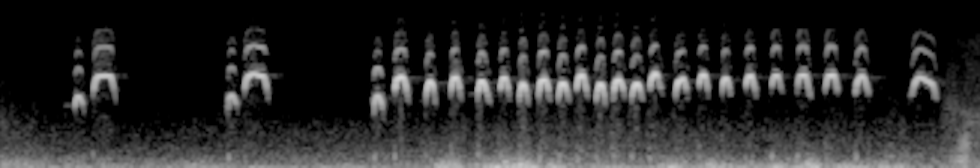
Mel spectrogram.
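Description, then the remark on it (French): Someone whistles in imitation of a bird call: a few separate chirps, then a quick, steady run of about twenty bright repeated notes, clear over a faint low background rumble. “Et pourquoi est-ce que vous sifflez les oiseaux alors ?”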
